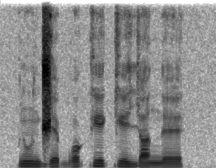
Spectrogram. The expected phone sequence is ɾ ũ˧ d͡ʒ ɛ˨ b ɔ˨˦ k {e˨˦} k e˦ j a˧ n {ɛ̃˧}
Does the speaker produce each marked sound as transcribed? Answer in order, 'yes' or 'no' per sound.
no, no

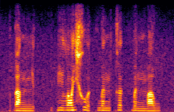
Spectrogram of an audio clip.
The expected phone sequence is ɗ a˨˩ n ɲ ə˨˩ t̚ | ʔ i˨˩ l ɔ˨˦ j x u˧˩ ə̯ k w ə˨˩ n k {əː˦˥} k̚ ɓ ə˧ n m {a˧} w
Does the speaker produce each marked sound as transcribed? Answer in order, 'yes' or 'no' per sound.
yes, yes

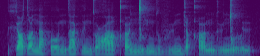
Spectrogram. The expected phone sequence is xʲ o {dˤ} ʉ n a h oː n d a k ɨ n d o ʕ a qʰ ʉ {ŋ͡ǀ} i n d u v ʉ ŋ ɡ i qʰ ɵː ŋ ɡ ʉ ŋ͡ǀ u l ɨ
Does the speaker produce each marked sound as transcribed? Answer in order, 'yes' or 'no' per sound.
yes, yes

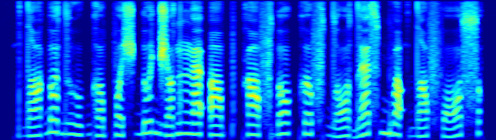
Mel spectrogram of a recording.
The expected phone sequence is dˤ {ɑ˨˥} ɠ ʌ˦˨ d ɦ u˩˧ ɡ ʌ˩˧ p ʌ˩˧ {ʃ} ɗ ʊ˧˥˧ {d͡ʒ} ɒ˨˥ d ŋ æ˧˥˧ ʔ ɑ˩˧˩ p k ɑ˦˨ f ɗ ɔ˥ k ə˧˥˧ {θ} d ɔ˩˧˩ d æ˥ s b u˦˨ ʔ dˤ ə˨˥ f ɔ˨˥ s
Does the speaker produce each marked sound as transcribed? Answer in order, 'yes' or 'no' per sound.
no, yes, yes, no

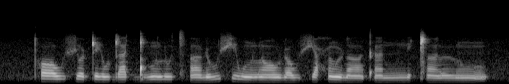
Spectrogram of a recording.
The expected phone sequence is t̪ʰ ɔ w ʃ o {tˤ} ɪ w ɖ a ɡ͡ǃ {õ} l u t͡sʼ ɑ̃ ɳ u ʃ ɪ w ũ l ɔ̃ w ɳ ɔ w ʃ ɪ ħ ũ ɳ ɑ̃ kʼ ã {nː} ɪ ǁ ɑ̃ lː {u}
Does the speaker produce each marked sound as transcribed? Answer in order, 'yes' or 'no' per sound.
no, no, yes, no

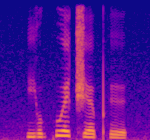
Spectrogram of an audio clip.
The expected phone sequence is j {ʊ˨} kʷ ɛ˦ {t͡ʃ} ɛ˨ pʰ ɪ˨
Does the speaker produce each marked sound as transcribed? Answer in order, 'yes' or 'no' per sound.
yes, yes

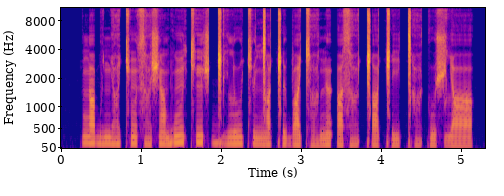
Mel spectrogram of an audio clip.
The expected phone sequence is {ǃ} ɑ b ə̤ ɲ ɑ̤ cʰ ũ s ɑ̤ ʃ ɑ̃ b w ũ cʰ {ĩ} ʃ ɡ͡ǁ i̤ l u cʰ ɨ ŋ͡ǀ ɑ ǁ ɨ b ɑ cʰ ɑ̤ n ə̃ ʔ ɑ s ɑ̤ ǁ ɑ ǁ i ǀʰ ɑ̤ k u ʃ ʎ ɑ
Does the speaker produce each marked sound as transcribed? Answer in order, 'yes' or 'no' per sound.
no, yes

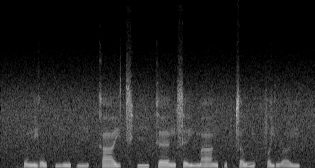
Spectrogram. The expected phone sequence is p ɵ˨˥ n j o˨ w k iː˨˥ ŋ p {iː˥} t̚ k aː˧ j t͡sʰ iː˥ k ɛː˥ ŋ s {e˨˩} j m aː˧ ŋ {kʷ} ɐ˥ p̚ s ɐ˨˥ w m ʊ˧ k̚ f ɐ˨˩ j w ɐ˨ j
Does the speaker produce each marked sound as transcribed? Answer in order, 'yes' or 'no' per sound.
no, yes, yes

